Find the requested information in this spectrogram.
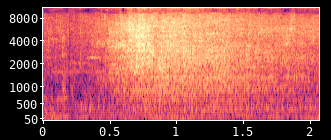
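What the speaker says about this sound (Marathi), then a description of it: "आता याच्यामध्ये आपण गरम पाणी ओतणार आहोत" Hot water pours in a steady rushing gush into a pan of soya chunk and pea curry, swelling briefly and then holding, close and fairly loud.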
